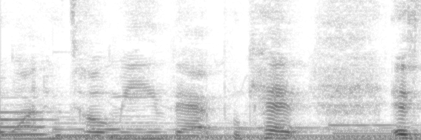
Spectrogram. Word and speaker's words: Phuket: he's actually the one who told me that Phuket is pronounced Phuket and not Phuket then there was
